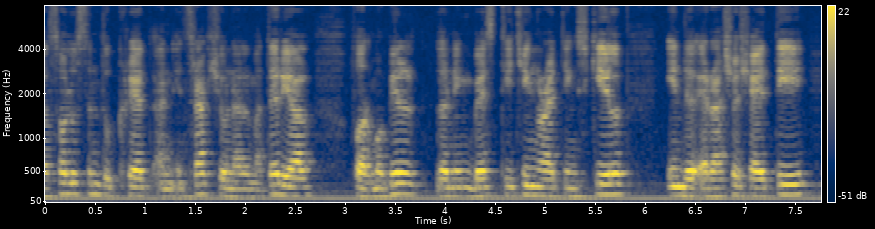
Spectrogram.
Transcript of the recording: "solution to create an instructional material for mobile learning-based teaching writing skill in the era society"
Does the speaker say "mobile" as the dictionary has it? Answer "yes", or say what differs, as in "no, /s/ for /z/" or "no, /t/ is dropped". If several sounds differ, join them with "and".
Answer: yes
